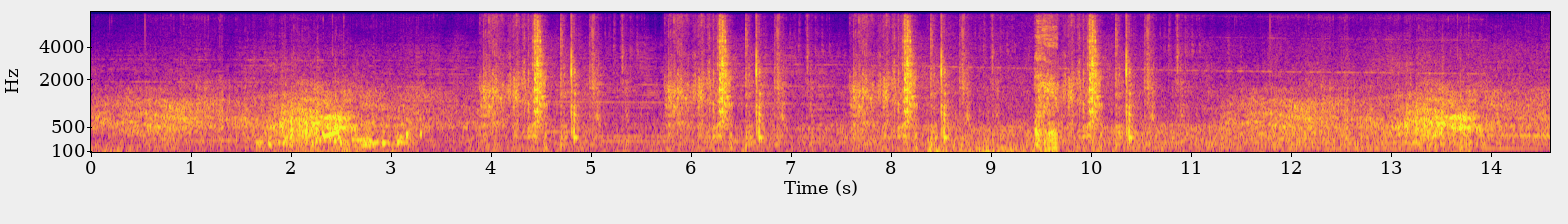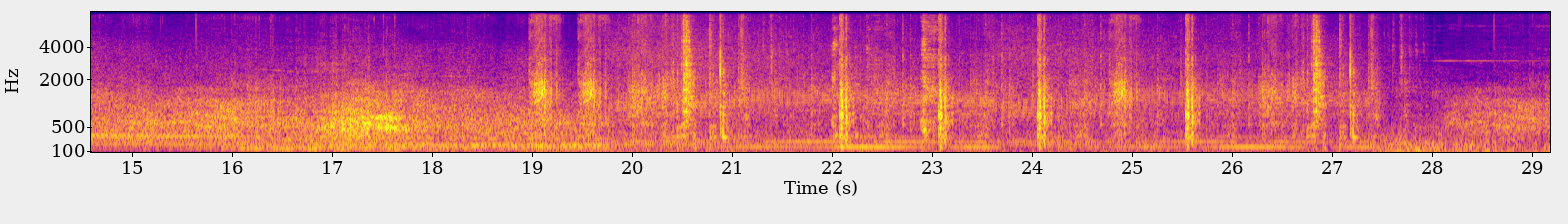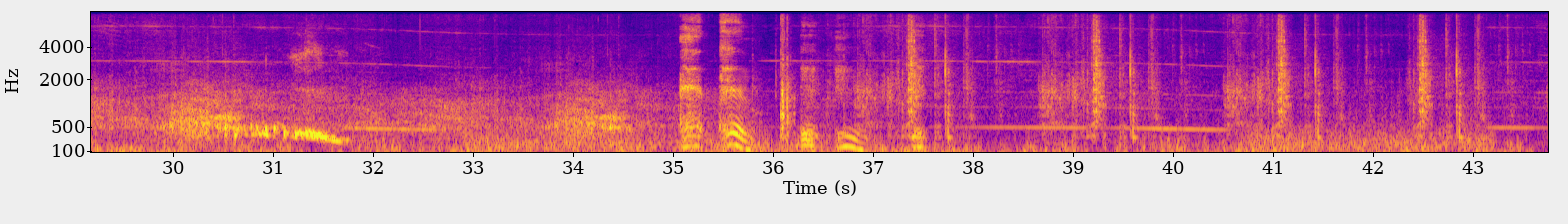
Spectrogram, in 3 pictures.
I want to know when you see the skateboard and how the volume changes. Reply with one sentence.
You can hear the skateboard from 0.0 to 43.7 s, getting quieter.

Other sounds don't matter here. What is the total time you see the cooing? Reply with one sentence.
You can hear the cooing for 3 seconds altogether.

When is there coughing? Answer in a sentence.
You can hear the coughing from 8.3 to 9.7 s, from 21.9 to 23.1 s and from 35.0 to 37.5 s.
